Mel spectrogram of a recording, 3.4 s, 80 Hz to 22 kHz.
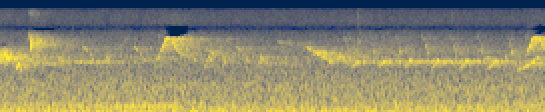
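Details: An Acadian flycatcher at Ocmulgee National Monument, Macon, Georgia, on 4 May 2012 gives sharp, high, upswept notes roughly once a second over a steady high insect whine and low rumble; White-eyed Vireo, Northern Cardinal and Red-bellied Woodpecker also present.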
